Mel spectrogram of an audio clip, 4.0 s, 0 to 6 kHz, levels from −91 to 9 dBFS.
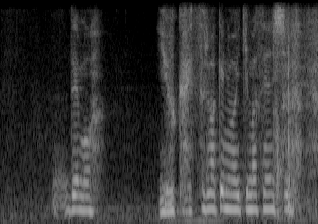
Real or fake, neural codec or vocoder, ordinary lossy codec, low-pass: real; none; Opus, 24 kbps; 5.4 kHz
